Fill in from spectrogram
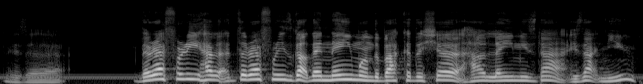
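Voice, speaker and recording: This young streamer's voice sits high as he talks football at a moderate pace in a relaxed livestream. He reads out the chat and meanders through his thoughts with plenty of restarts.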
